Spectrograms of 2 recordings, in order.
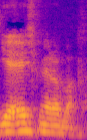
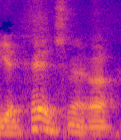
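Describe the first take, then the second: First: The first word is a single short syllable. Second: The first word has two syllables with an h. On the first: The speaker calls it wrong. "Everybody says yeh shmerabah" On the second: The speaker calls it right. "It's a hey"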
